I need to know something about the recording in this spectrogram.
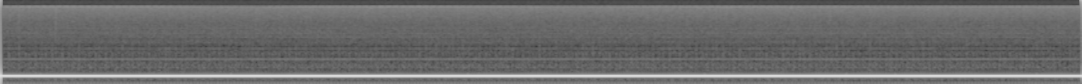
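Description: Audio line-up test tone laid with colour bars and slate at the head of a broadcast tape segment: a single steady, pure mid-pitched tone, unbroken and at a constant level.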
